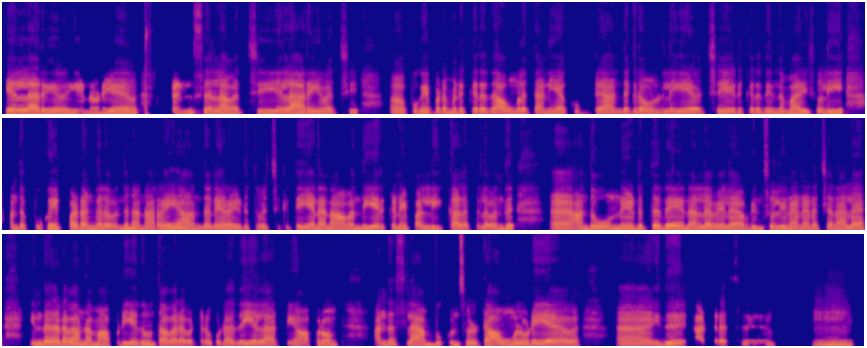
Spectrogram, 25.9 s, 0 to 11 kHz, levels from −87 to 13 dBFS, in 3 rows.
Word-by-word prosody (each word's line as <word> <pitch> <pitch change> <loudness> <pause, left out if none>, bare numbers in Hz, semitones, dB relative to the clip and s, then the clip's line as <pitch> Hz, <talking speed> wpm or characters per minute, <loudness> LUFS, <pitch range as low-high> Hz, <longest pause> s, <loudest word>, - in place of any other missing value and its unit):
எல்லாரையும் 250 +1 +4
என்னுடைய 210 -1 0 0.6
ஃப்ரெண்ட்ஸ் 215 0 -3
எல்லாம் 205 0 +3
வச்சு, 200 +3 -6 0.2
எல்லாரையும் 205 +1 +2
வச்சு 200 +2 -9 0.4
அ - - 0
புகைப்படம் 195 -2 -1
எடுக்கறது, 185 0 0
அவுங்கள 185 +2 +1
தனியா 195 +2 -1
கூப்ட்டு 195 0 -7
அந்த 185 0 -2
கிரவுண்டுலயே 185 -1 -1
வச்சு 185 +2 -10
எடுக்குறது 185 0 -4
இந்த 175 -1 -3
மாரி 215 +4 +2
சொல்லி, 205 +2 0 0.4
அந்த 180 0 -1
புகைப்படங்கள 240 -4 +1
வந்து 260 +10 0
நான் 230 -7 -1
நெறையா 260 +9 +2
அந்த 180 -2 -2
நேரம் 195 0 +1
எடுத்து 195 +1 -9
வச்சுக்கிட்டேன். 165 0 -4
ஏன்னா, 240 +3 +2
நான் 220 0 +3
வந்து 225 +2 -1
ஏற்கனவே 225 +1 -2
பள்ளி 205 +3 0 0.2
காலத்தில 190 -1 -1
வந்து 230 +6 +2 0.4
அ - - +4 0.2
"அந்த 205 +1 -1
1 220 +3 0
எடுத்ததே 250 +3 +4 0.2
நல்ல 210 0 +2
வேலை" 225 +1 +1
அப்டின்னு 215 +2 -4
சொல்லி 220 0 +1
நான் 185 -1 -1
நெனச்சனால, 205 +3 -1 0.4
இந்த 255 - 0
தடவை 270 +1 +5
நம்ம 215 -2 +2
அப்படி 205 0 -4
எதுவும் 220 0 -2
தவற 185 +1 +2
விட்ற 175 -1 -6
கூடாது. 165 +1 -2 0.2
எல்லார்டயும் 185 +2 0
அப்புறம், 215 -1 -1 0.4
அந்த 200 0 -2
ஸ்லாம் 215 +1 +2
புக்குன்னு 220 0 -6
சொல்ட்டு 195 +3 +1
அவங்களுடைய 195 -1 +1 0.9
அ - - 0 0.3
இது, 215 -2 +3 0.3
அட்ரஸு 275 -8 -6 0.8
ம். 195 -2 -1
205 Hz, 150 wpm, -23 LUFS, 190-220 Hz, 0.9 s, தடவை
